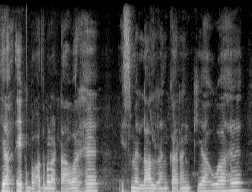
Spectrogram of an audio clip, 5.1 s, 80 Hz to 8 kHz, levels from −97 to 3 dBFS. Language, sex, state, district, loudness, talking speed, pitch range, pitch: Hindi, male, Jharkhand, Deoghar, -19 LUFS, 180 wpm, 125-145 Hz, 135 Hz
